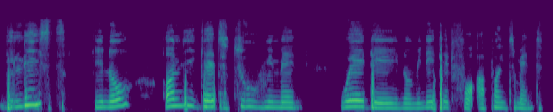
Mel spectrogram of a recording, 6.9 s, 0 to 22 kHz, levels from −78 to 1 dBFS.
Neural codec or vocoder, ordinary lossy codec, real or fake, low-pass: vocoder, 22.05 kHz, 80 mel bands, HiFi-GAN; none; fake; none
